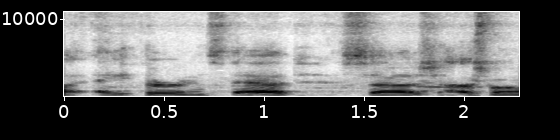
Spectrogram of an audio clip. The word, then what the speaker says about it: Aether: Uh, cuz I'm I thought that I read uh God of Upper Air is actually pronounced Ether and I was like I just call it Aether instead.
